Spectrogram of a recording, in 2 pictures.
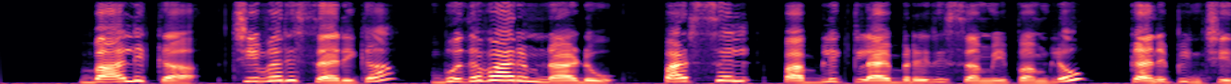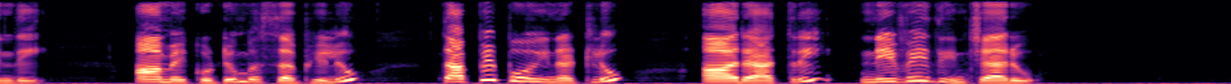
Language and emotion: Telugu, neutral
